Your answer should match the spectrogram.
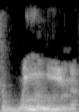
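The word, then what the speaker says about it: Wein: pitlick destroy the Multiverse it is pronounced wean for those who are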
